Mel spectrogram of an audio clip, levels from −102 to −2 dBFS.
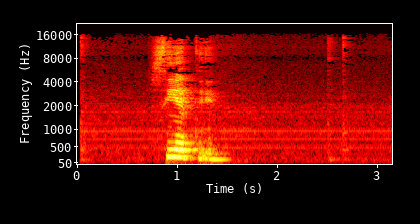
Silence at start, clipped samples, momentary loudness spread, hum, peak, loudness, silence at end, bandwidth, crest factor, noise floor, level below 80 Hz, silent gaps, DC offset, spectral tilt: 0.75 s; under 0.1%; 21 LU; none; -2 dBFS; -19 LUFS; 1.65 s; 16 kHz; 22 dB; -55 dBFS; -66 dBFS; none; under 0.1%; -4.5 dB/octave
